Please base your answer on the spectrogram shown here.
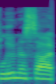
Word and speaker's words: Lughnasadh: declaring that we have entered lunasad season or lunasa or llamas or other ways of pronouncing that word or other names for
